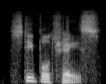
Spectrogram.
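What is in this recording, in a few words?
"steeplechase", American English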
